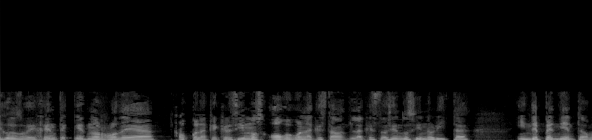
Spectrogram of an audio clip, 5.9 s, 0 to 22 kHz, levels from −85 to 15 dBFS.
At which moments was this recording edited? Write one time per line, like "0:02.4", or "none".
0:01.7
